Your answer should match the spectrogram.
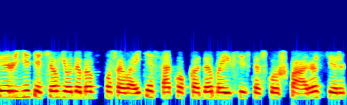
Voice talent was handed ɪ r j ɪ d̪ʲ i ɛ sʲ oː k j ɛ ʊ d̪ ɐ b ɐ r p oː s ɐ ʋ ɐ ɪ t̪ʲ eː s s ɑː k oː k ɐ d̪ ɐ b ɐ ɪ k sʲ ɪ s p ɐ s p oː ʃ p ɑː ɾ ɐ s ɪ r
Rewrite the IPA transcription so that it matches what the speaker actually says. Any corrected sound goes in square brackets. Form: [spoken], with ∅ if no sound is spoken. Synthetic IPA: ɪ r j ɪ [t̪ʲ] i ɛ sʲ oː k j ɛ ʊ d̪ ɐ b ɐ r p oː s ɐ ʋ ɐ ɪ t̪ʲ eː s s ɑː k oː k ɐ d̪ ɐ b ɐ ɪ k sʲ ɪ s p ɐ s [k] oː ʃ p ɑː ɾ ɐ s ɪ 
